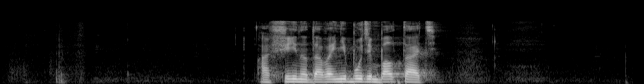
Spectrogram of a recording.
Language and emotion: Russian, angry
